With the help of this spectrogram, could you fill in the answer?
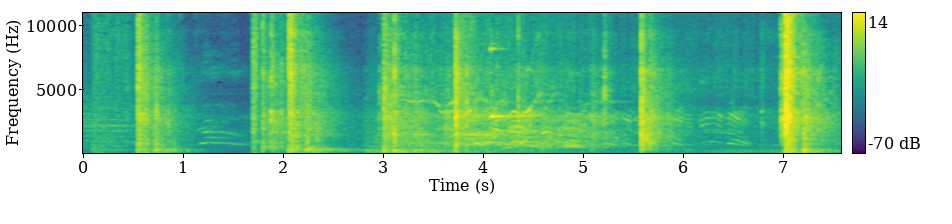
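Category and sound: impact, gunfire detonations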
